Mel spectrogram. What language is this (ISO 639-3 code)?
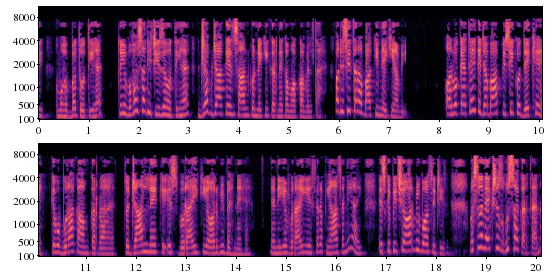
urd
